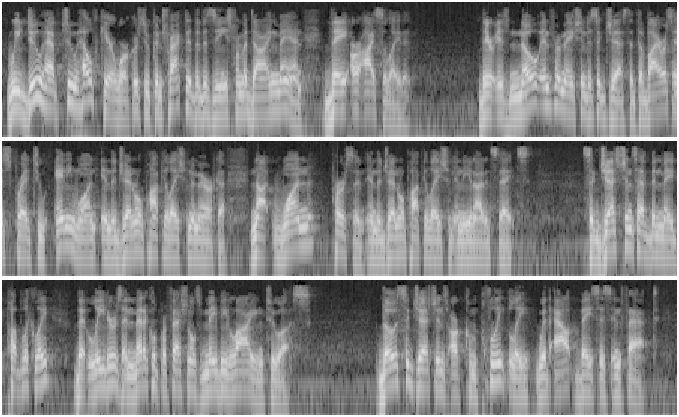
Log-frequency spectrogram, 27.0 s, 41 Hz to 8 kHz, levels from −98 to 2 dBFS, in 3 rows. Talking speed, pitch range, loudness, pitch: 160 wpm, 95-125 Hz, -21 LUFS, 110 Hz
